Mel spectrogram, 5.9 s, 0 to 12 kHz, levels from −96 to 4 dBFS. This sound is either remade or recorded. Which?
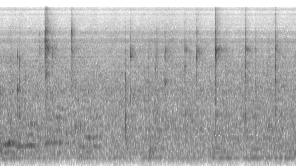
remade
